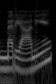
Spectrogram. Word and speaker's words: Mariani: You know what's funny is that I always say Melani Mariani, but in Italian, it's actually Mariani.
